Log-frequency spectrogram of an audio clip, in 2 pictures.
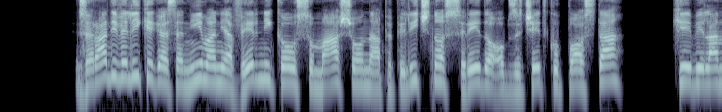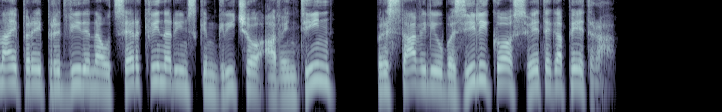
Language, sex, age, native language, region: Slovenian, male, 30-49, Slovenian, Drava region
